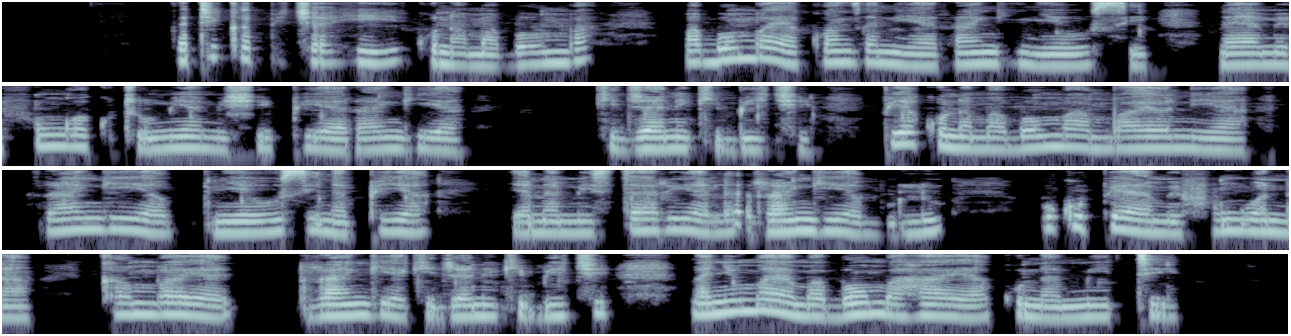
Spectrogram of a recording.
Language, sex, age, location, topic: Swahili, female, 25-35, Nairobi, government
